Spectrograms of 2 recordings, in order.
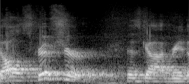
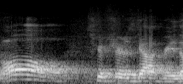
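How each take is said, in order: First: "Scripture" lifted out of the sentence; stress on SCRIPTURE. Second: "All" drawn out and emphasized; stress on ALL. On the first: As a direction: punch "Scripture", then pause briefly. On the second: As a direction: stretch "All" out long, then run on. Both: Shown as a demonstration. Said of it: "start meditating on them like that".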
